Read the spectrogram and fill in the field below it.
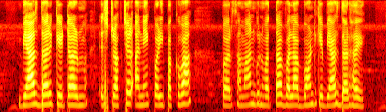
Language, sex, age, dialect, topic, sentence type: Magahi, female, 18-24, Western, banking, statement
